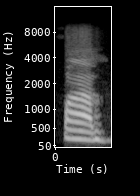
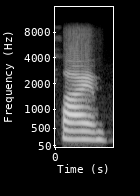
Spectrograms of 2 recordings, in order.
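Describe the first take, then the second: First: The r sound is left out entirely. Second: The r sound is clearly pronounced. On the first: "उसमें आर sound डालते ही नहीं है" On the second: "हमारा थोड़ा आर का sound निकलता है"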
